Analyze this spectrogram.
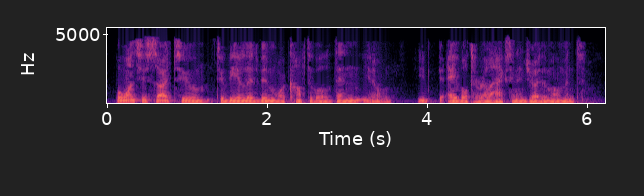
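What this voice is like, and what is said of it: French-Canadian accent. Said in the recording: “You sound like you have an accent. ... I'm French-Canadian, so I was come from Quebec”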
